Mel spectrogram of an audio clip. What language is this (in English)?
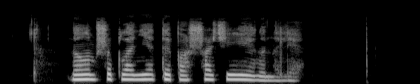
Mari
